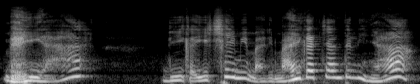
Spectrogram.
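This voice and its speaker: A woman voicing a domineering older mother-in-law in a radio drama, who scolds in a loud, bossy voice and talks down to people. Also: medium pitch, very animated, a little slow, creaky, husky, heavily acted. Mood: scolding.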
